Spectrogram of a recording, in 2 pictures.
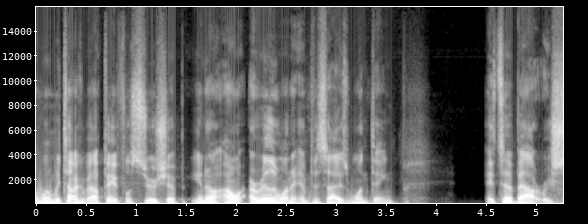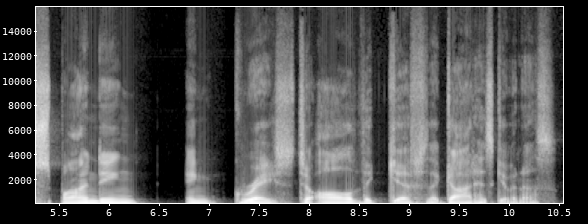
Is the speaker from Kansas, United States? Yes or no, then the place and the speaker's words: no; Texas, United States; I grew up in Texas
